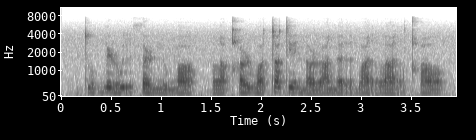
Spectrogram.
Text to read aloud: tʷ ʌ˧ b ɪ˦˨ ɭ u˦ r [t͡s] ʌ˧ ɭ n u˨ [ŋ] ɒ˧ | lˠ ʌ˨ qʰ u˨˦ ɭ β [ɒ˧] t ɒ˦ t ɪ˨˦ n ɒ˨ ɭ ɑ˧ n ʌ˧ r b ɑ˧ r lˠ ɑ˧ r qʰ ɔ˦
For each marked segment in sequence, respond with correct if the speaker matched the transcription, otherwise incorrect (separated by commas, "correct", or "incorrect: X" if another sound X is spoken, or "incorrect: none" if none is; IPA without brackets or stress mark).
incorrect: θ, correct, incorrect: ɒ˨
